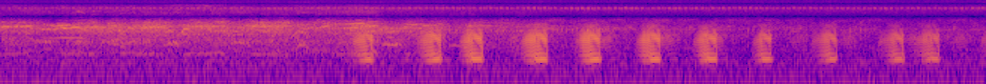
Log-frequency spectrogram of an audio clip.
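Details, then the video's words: At the height of the tropical monsoon wet season in northern Australia's flood plains, a green tree frog gives its mating call: a low, harsh croak repeated roughly once a second in a steady series. "the mating call of the green tree frog adds to the cacophony that marks the height of the wet season"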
